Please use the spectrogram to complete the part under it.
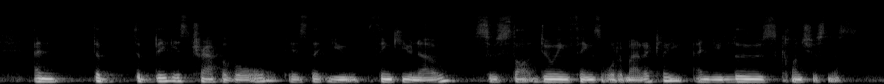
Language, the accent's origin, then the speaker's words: English; Texas, United States; accent: Texas; moved away as an adult; And my Texas accent's not got any better since I moved here 5 years ago.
